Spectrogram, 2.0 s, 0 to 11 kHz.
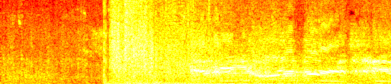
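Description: A single heavy boom from a cannon shot in World of Tanks, fired by a T14 heavy tank, breaking in suddenly after a quiet moment and rolling on under a voice that speaks over the blast.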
